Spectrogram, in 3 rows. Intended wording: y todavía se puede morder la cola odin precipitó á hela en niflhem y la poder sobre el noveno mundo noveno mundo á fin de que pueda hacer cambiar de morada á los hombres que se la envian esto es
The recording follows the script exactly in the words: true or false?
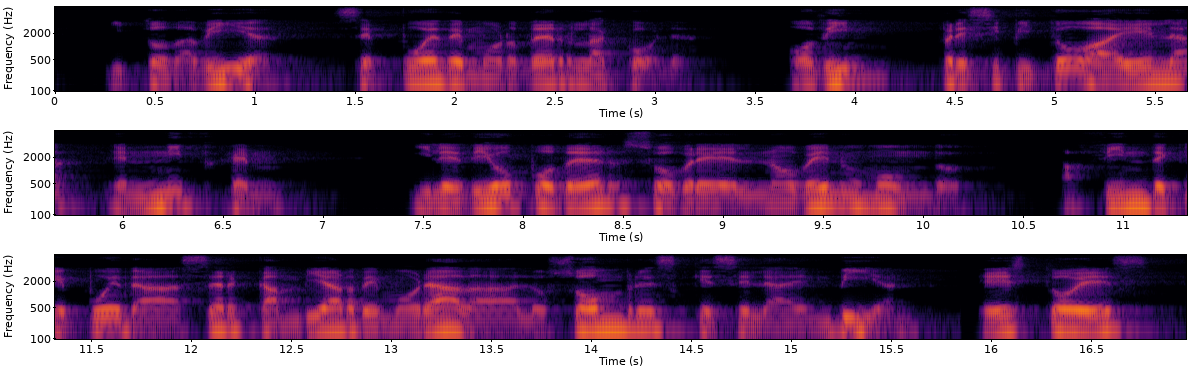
false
